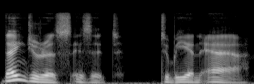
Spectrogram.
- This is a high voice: No, low, 110 Hz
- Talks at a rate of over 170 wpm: No, average, 165 wpm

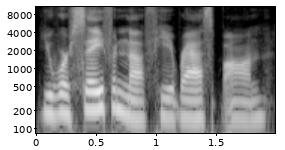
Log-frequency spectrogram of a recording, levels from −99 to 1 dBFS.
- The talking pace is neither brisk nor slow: No, fast, 210 wpm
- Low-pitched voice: No, medium, 165 Hz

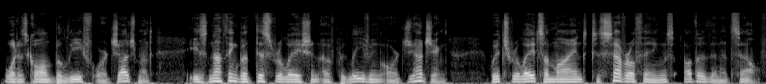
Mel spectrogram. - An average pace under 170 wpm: No, average, 195 wpm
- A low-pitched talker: Yes, low, 110 Hz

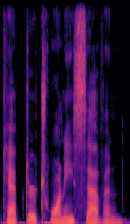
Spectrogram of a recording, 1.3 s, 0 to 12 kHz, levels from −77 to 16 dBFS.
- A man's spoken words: No, female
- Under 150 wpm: Yes, average, 140 wpm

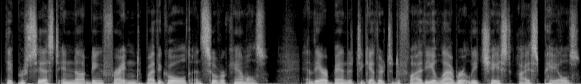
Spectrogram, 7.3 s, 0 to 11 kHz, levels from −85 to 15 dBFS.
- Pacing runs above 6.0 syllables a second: Yes, 6.2 syllables/s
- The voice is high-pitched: No, low, 125 Hz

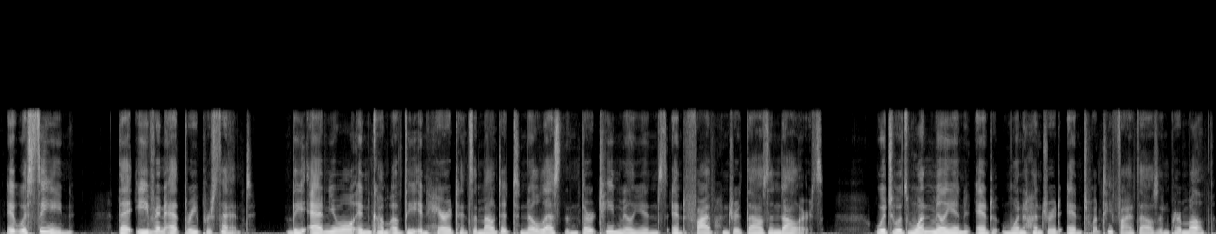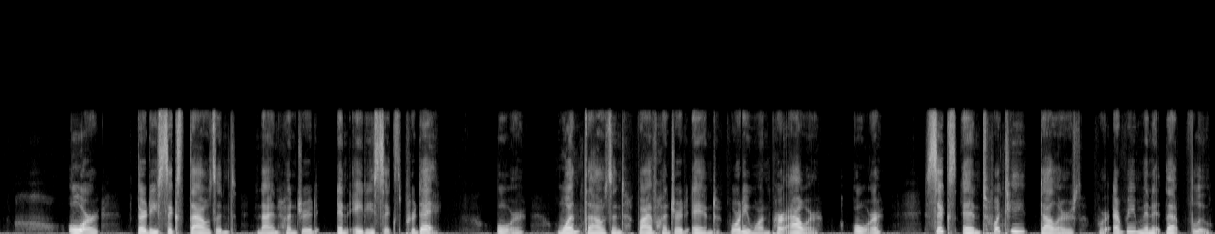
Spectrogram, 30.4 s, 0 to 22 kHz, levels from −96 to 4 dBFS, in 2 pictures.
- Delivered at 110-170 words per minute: Yes, average, 140 wpm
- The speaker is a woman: Yes, female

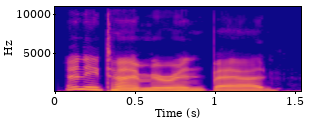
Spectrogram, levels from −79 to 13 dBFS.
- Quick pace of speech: No, average, 195 wpm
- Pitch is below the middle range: No, medium, 185 Hz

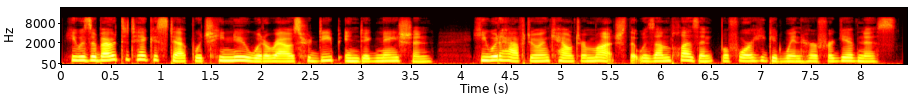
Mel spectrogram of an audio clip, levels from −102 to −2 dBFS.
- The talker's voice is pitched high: Yes, high, 195 Hz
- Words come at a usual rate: No, fast, 215 wpm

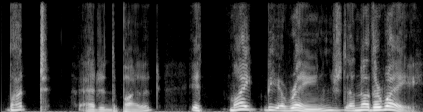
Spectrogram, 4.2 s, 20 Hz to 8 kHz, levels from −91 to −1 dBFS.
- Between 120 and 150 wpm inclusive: Yes, average, 140 wpm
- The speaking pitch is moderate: Yes, medium, 160 Hz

